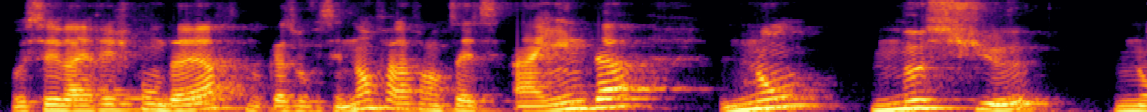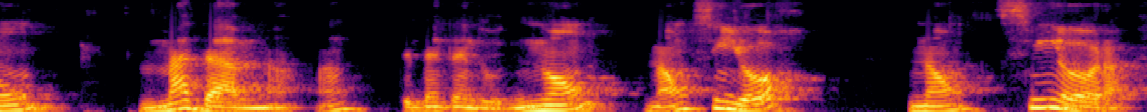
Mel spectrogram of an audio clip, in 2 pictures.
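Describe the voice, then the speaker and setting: A man teaching a language lesson, modelling pronunciation with drawn-out, expressive repetition. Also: medium pitch, echoey room. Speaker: French teacher.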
